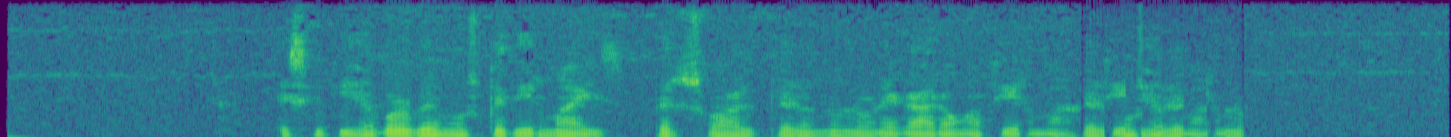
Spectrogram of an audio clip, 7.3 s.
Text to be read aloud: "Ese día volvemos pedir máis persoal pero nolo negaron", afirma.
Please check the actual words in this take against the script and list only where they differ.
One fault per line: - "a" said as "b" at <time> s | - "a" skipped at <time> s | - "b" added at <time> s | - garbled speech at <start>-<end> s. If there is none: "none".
- garbled speech at 5.4-6.2 s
